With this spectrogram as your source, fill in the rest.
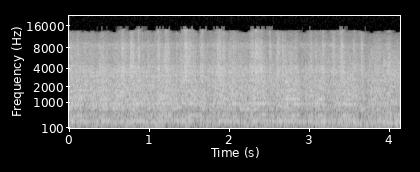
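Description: Steve David's racing hydroplane is heard from onboard during a heat of the 2005 Detroit Gold Cup. Its engine and rushing water make a loud, relentless roar that never lets up.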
